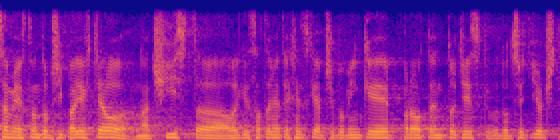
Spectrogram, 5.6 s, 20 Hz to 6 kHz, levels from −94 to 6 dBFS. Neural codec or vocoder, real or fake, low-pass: none; real; 5.4 kHz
